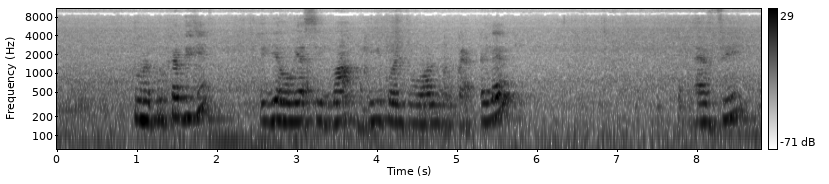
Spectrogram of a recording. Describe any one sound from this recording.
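A man speaks calmly, close by, with pauses.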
